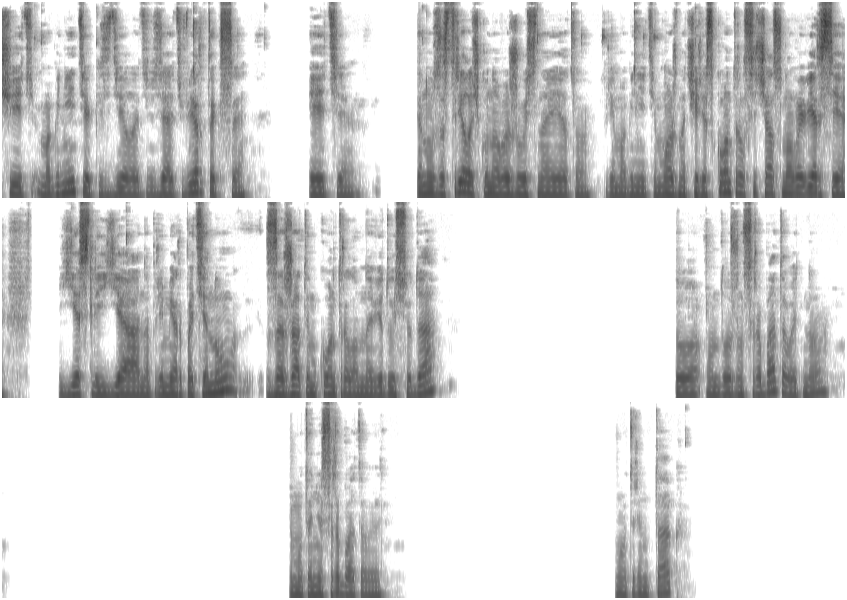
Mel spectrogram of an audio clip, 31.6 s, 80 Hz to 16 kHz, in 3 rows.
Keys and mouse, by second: 0.2-1.8 drag, 2.5 shift+middle click, 3.2 click, 5.1 click, 7.1 shift+middle click, 7.9 shift+middle click, 8.6 click, 11.2 click, 13.0 click, 22.6 click, 27.7 click, 29.5 click.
